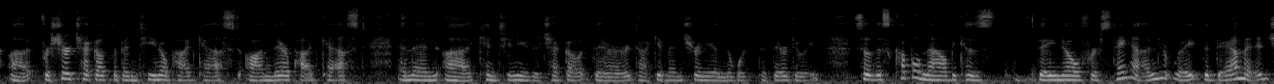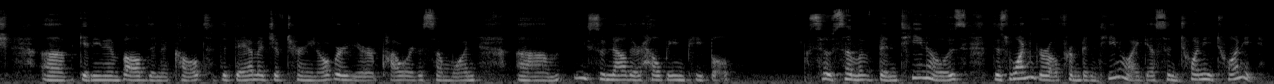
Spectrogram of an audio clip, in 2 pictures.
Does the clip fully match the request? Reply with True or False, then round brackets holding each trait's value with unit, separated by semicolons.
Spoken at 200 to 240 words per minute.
False (165 wpm)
